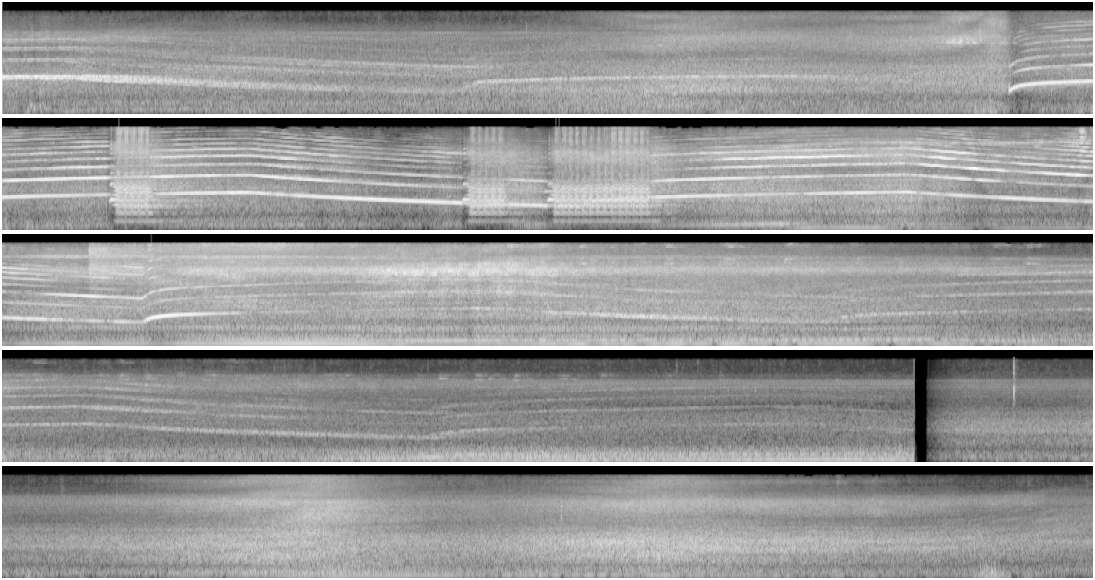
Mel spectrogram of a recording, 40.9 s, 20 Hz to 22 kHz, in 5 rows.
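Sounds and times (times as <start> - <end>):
fire engine siren wailing: 0.0 - 31.4
horn blasts: 9.0 - 9.7, 11.7 - 13.4
truck engine running: 27.9 - 31.4.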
